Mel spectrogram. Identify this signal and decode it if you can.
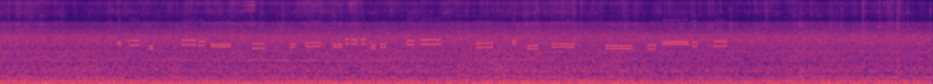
Pairs of high tones at irregular times, with radio hiss and the noise inside a bus. There is no code.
